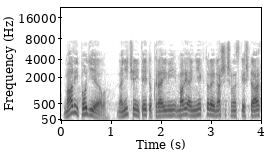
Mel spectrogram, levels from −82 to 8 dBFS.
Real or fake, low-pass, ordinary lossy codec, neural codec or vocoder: real; none; none; none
